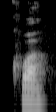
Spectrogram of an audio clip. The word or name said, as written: quoi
